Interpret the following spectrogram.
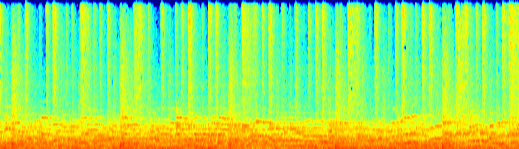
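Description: A steel band playing a calypso arrangement: many steelpans ringing out in quick struck notes over bass pans and a drum kit keeping the beat.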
